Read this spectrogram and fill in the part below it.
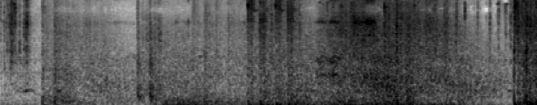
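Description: Gunfire rings out in a creative-mode shooter video game, with loud dense bursts of shots and booms over game noise, and players chatter over the action.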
